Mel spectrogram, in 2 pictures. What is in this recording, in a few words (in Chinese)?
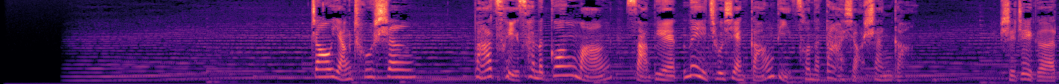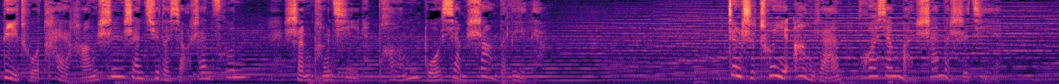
农业专题片, 国语女声配音; 富岗拓荒牛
